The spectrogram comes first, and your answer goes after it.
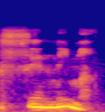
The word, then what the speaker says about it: cinema: As you can also look in the word uh cinema. As you can see here, from the second syllable, which is the penultimate syllable, which is a short vowel, so it is light syllable. As a result, the stress moves to one syllable before the penultimate syllable and falls the stress on the antepenultimate syllable. That is C.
